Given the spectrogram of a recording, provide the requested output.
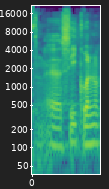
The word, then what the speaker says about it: SQL: SQL இன்னுமே வந்து ஒரு சீக்வல்னு ப்ரொனவுன்ஸ் பண்ணுவாங்க.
